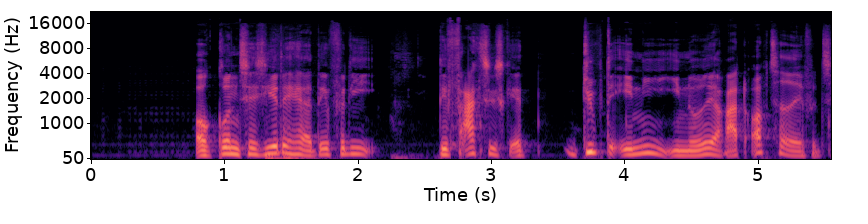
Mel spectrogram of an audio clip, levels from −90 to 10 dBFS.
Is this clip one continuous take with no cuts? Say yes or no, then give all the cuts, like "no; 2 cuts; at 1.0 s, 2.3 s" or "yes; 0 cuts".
yes; 0 cuts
